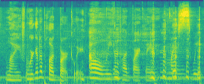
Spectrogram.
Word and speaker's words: Berkeley: berkeley and pronounced berkeley or spelled berkeley and pronounced the barkley like you should probably take that that sounds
